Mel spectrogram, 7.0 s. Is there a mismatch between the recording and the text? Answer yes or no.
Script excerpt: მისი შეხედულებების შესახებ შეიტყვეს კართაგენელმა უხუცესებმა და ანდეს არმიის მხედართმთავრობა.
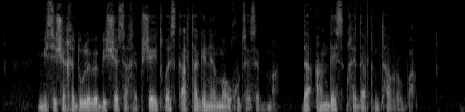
yes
